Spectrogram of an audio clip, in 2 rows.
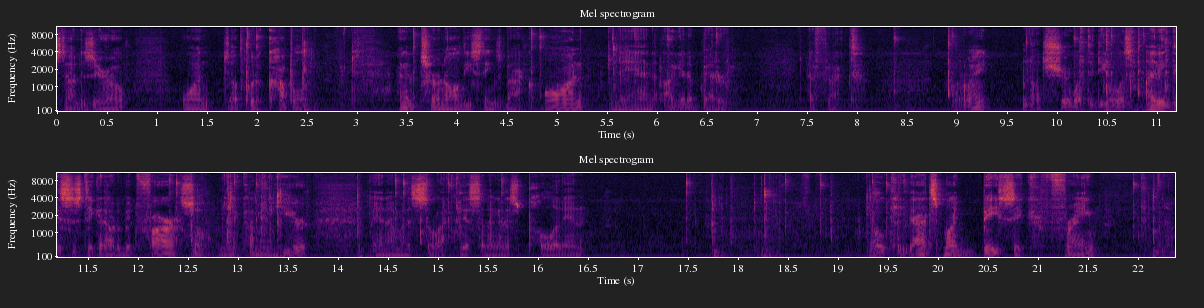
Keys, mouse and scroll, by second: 2.4 Tab, 3.5 click, 4.7 click, 5.2-5.5 scroll down 2, 5.6 alt+a, 5.7 middle click, 6.2-7.7 scroll down 3, 6.5 middle click, 8.5 scroll down 2, 8.9 middle click, 10.5 shift+middle click, 10.8 middle click, 12.3 click, 12.5 Tab, 12.9 shift+middle click, 13.4 alt+a, 14.2 3, 14.5 click, 14.8 middle click, 15.6 click, 17.7 Tab, 18.0 scroll down 2, 18.3 alt+a, 18.4 middle click, 18.9-19.3 scroll down 2, 19.3 shift+middle click, 19.6 middle click, 22.2 shift+middle click.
